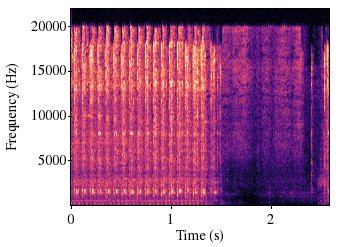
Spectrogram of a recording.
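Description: A sewing machine top stitching a quilted vinyl bag runs in a steady rapid rhythm for about a second and a half, then stops, leaving faint room noise.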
